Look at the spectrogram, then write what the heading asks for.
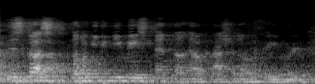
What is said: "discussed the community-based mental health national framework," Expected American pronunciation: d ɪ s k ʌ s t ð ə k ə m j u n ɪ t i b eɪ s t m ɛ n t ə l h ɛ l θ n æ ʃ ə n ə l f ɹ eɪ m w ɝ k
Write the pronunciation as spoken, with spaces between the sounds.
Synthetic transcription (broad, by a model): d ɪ s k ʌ s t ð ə k ə m j u n ɪ t i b eɪ s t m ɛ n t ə n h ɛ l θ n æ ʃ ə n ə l f ɹ eɪ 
